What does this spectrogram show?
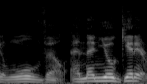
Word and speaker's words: Louisville: Imagine yourself with a bag of rocks in your mouth when you say Louisville, and then you'll get it right.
